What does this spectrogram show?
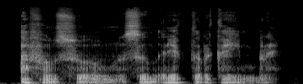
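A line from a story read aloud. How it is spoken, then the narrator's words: Quiet, into ear. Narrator (Russian): тихонько на ухо, брату сказал Аверин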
